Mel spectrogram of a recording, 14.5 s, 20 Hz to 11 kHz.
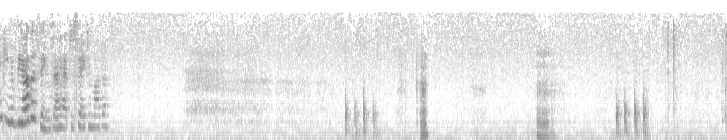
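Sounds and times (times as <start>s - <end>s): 
speech: 0.2s - 2.4s, 8.4s - 8.7s
sharp knocking on a door: 6.9s - 7.7s, 12.3s - 13.1s.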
